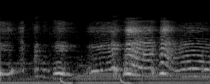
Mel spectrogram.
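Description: A baby vocalizing in a few short high-pitched cries and squeals. Under it runs a steady music bed with a deep bass stroke about every half second to second.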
